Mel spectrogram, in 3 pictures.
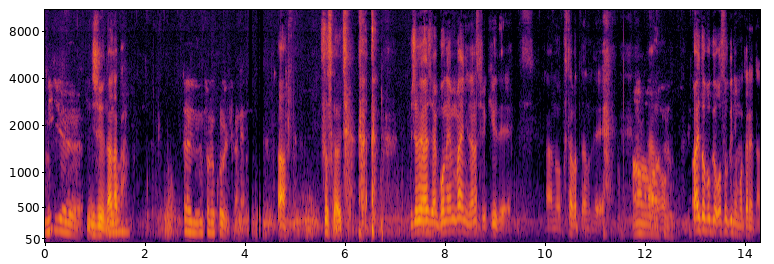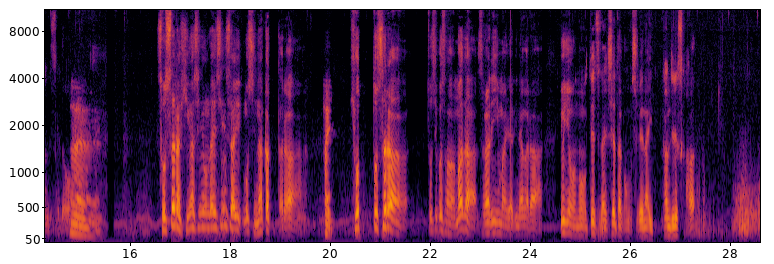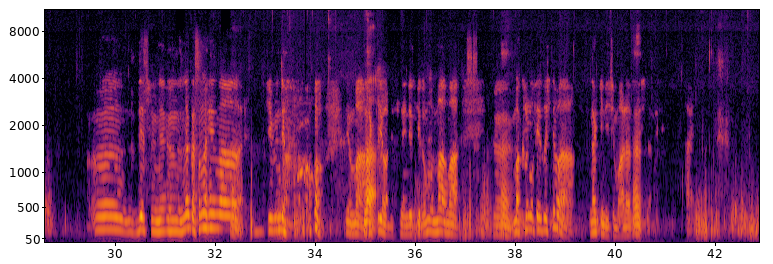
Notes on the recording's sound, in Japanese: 宮城県石巻市十三浜で漁業を営む。歩きながら1時間、対談する。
